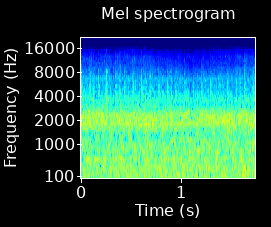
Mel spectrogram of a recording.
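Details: Renault Trafic after an oil change with 20W50 agricultural oil: steady, even idle at the current setting with no knocks, misses or surging. The earlier burning noise is no longer heard; if it returns, that would mean a problem.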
